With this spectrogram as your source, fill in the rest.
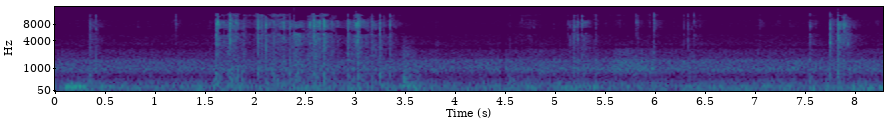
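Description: A solid orange and white striped soap bar held in the hand is scored and cut with a blade, releasing small soap cubes. Crisp, bright scraping crunches come in a dense cluster early on, then quieter scoring follows before a final sharp crack near the end, all over a low steady background hiss.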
